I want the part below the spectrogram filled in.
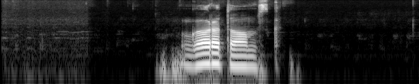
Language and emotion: Russian, neutral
